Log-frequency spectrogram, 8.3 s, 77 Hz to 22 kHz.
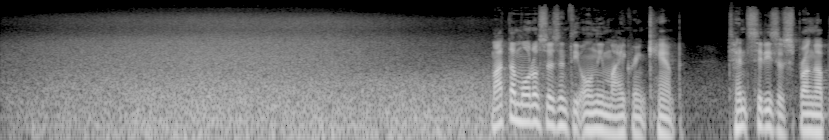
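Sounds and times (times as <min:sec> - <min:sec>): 
Pacific Ocean surf washing onto a shore at Tijuana Mexico: 0:00.0 - 0:06.0
speech: 0:04.9 - 0:08.2.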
